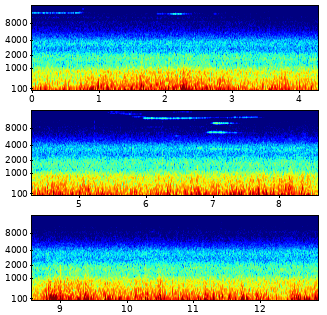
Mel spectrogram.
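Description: Wind buffeting on the microphone of a camera mounted on the outside of a car, over the low noise of the car's engine and tyres as it rolls slowly forward, rising and falling unevenly.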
